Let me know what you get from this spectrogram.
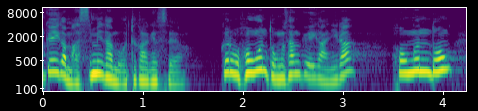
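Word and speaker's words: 홍은동산교회: 되잖아요 제가 홍은동 이니까 홍은 한번 쉬고 동산 교회로 읽어야 되는데 홍은동 산교회 아 아니구나 홍은동 교회가 아니겠네 그래서 제가 다시 읽은게 아 홍은 동산교회 그런데 여러분 설립자 목사님이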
